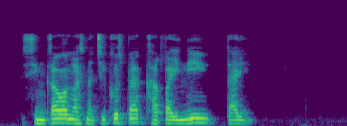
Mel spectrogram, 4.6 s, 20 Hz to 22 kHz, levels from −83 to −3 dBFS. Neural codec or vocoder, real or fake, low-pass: codec, 44.1 kHz, 7.8 kbps, DAC; fake; 7.2 kHz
